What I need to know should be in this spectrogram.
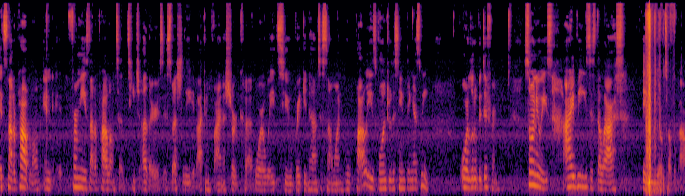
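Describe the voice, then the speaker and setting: Spoken very fast with a Spanish accent, the voice has ordinary pitch variation and big swings in loudness. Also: woman, fairly low pitch for a woman. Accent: Spanish accent, some mispronunciations. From Spanish-speaking background. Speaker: nursing student. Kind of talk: tutorial. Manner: casual, with fillers.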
